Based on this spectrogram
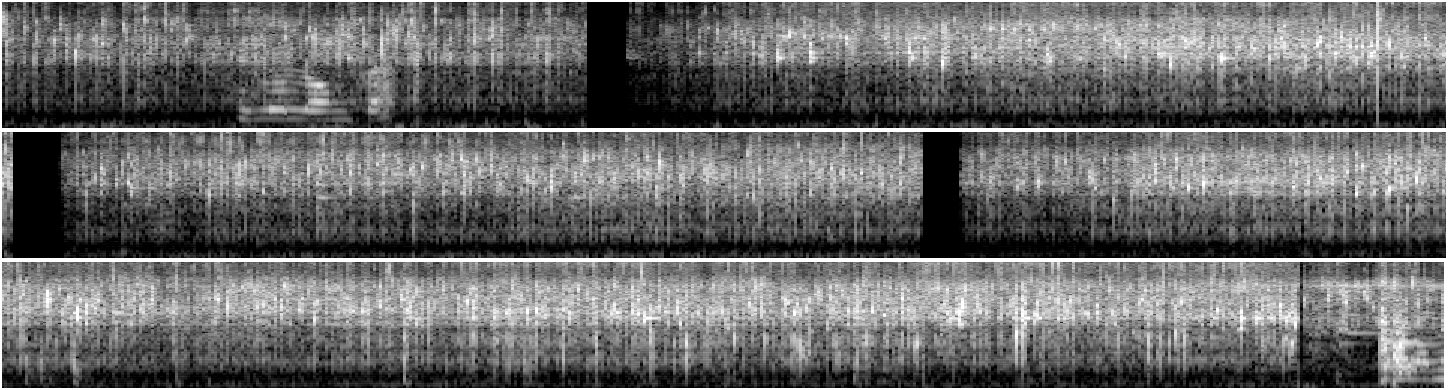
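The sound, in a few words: vegetable chop frying in hot oil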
